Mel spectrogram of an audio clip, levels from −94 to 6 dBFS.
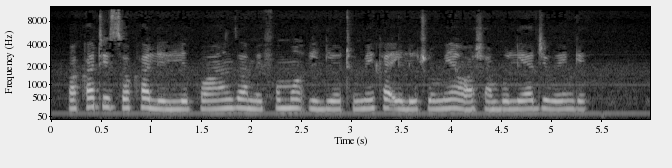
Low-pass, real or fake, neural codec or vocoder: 10.8 kHz; real; none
